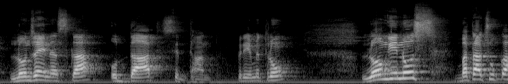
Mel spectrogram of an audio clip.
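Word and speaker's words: Longinus: बता दिया कैसी है और अंग्रेजी उच्चारण जो है इसका क्या है बोलो लोंगिनस है क्या है इनका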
